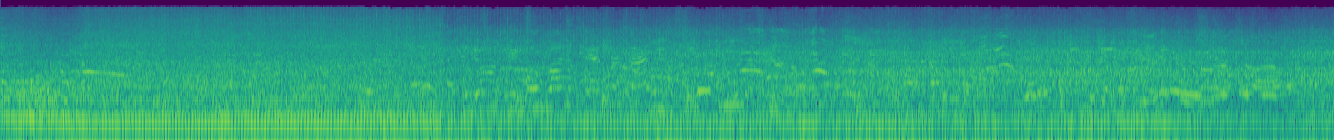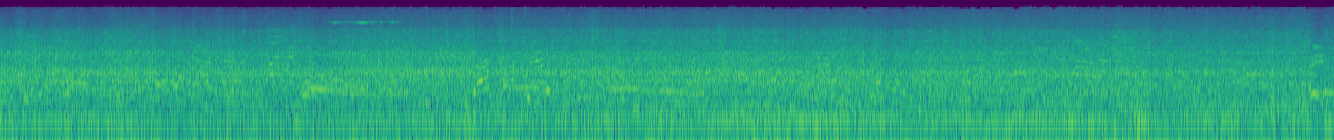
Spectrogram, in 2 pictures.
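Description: A large vehicle's engine running steadily at low speed, its hum easing slightly a few seconds in, under the overlapping voices of a crowd of people talking and calling out.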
